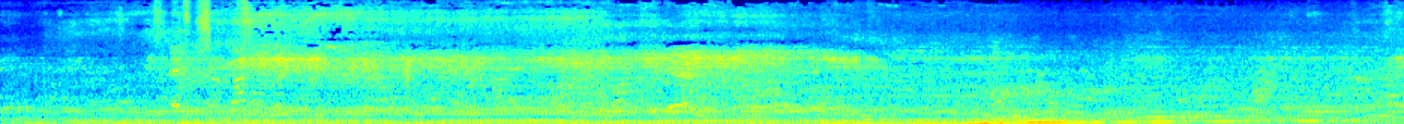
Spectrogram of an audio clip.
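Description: A motor vehicle's engine running, its pitch rising about eight seconds in, with people talking around it.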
